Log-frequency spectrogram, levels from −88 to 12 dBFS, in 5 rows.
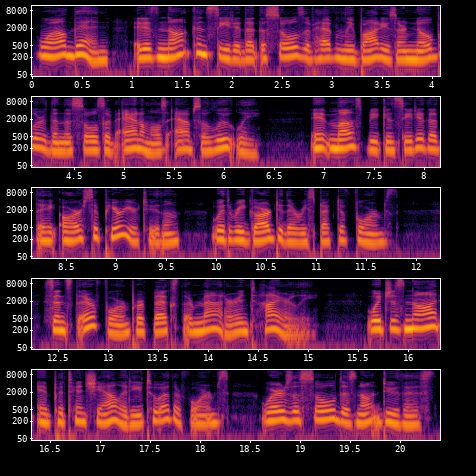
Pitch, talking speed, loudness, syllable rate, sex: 190 Hz, 170 wpm, -18 LUFS, 5.2 syllables/s, female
